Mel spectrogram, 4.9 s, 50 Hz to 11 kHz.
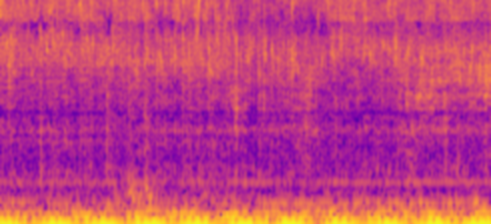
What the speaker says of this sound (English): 12-inch cast iron skillet on about medium heat, and to that we're going to add 1/4 of a cup of butter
